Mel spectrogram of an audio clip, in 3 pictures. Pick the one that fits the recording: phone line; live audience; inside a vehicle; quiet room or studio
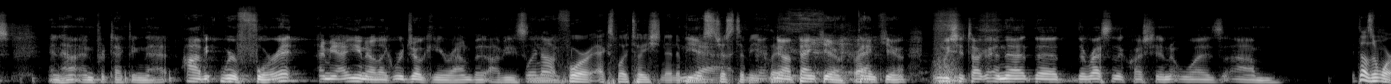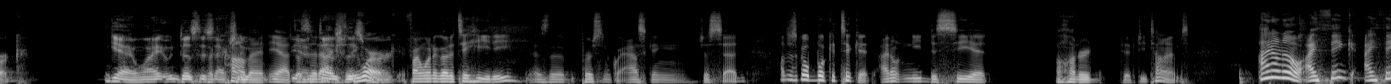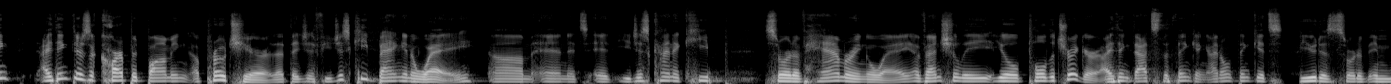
live audience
